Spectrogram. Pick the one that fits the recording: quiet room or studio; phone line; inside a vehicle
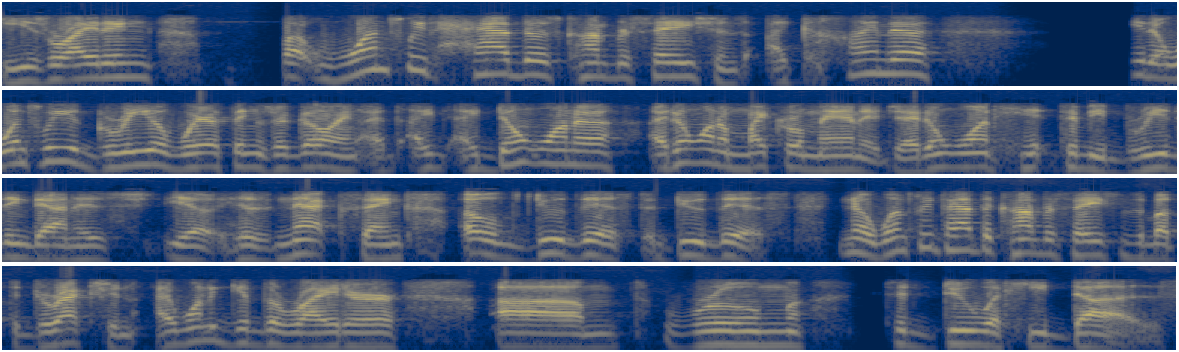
phone line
